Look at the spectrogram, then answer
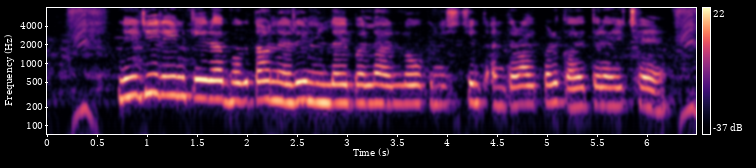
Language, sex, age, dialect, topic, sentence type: Maithili, female, 25-30, Bajjika, banking, statement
